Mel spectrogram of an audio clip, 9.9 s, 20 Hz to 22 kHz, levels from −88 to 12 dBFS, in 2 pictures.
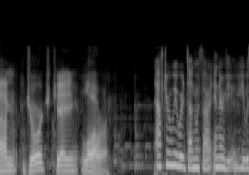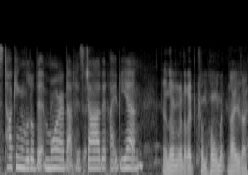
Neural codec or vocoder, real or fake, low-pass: autoencoder, 48 kHz, 32 numbers a frame, DAC-VAE, trained on Japanese speech; fake; 7.2 kHz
